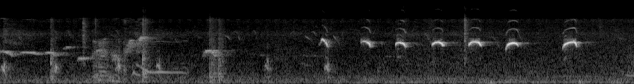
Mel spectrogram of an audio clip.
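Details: Black-tailed white-rumped shama male from Nias singing to stir rival males: scattered calls and clicks open the clip, then a clear arched note is repeated roughly every half second, seven times.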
